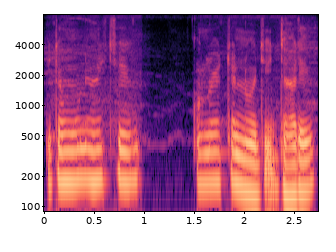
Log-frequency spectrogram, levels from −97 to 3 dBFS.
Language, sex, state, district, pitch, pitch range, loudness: Bengali, male, West Bengal, North 24 Parganas, 175 Hz, 160-185 Hz, -16 LUFS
